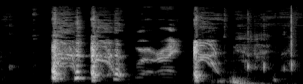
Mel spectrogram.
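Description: Someone coughing and sputtering after choking on a drink: a series of sharp, harsh coughs with throat-clearing and a strained voiced catch between them, irregular in rhythm and fairly loud.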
